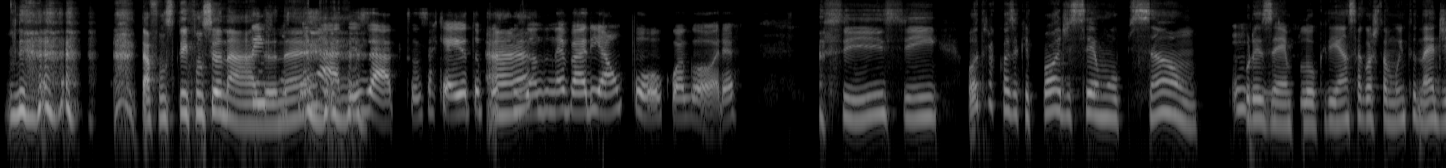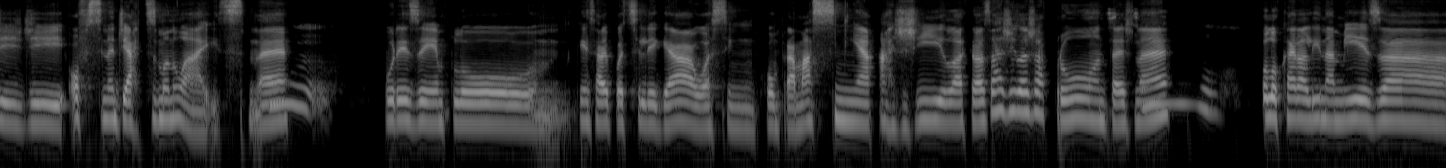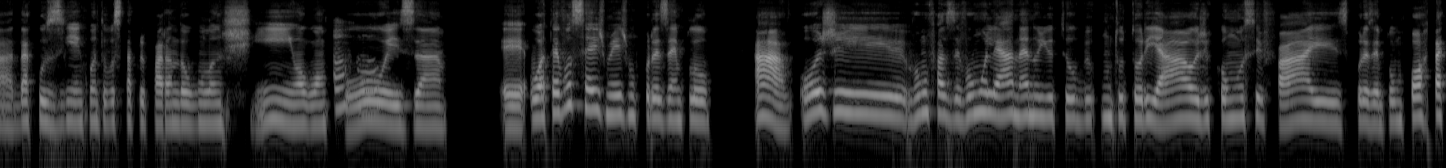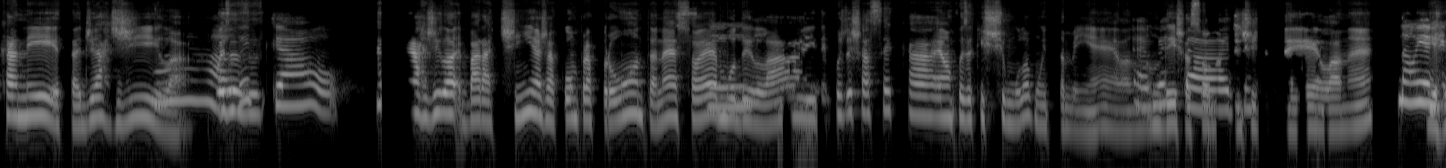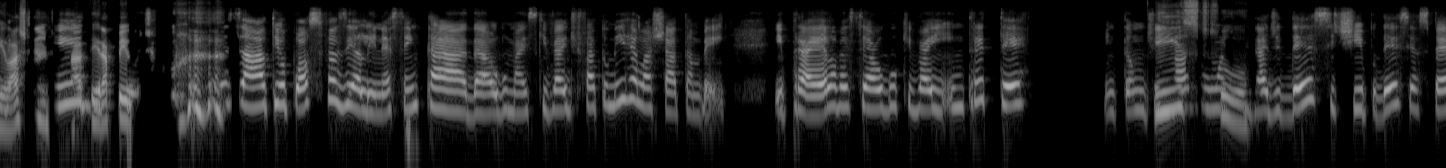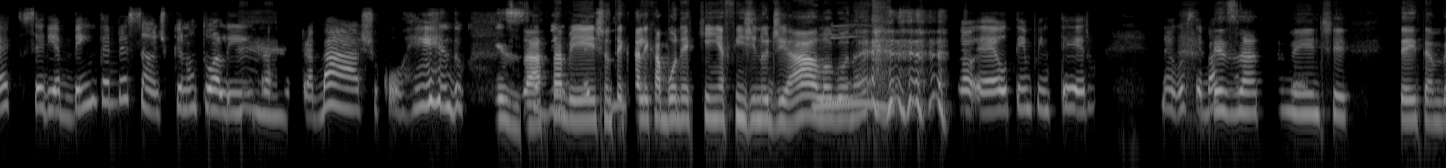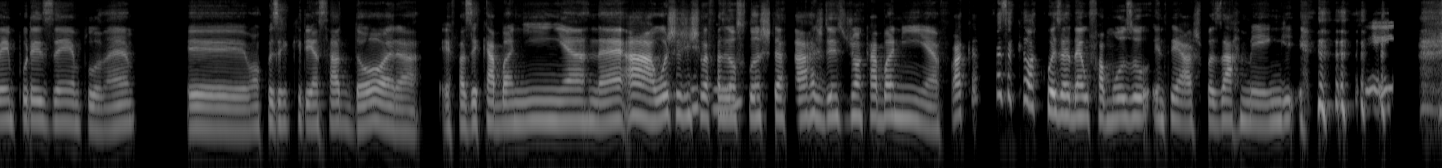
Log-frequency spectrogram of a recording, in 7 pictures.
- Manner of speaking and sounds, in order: laugh; laugh; unintelligible speech; laugh; tapping; laughing while speaking: "correndo"; laugh; laugh
- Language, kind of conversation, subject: Portuguese, advice, Como posso criar um ambiente relaxante que favoreça o descanso e a diversão?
